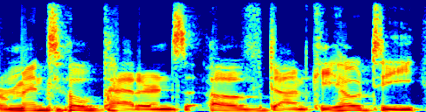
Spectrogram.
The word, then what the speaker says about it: Quixote: That's how you say it. – Quixote. Yeah, it took me a long time to figure that out.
